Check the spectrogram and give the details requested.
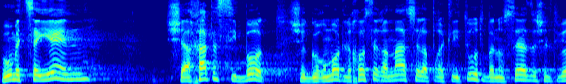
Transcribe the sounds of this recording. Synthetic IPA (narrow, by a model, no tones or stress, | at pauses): veume̞t͡saje̞n | ʃe̞aχathasibo̞tʃe̞ɡo̞ʁmo̞tleχo̞se̞ʁamasʃe̞lapʁaklitutbeno̞se̞aze̞ʃe̞lt̪vi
